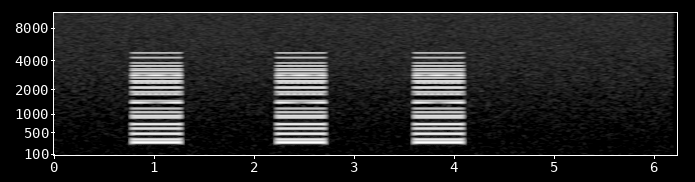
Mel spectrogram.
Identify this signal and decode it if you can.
Train horn signal, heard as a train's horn. 3 short. On North American railways: when stopped, the train will back up.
